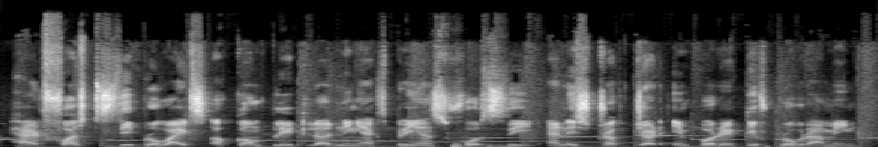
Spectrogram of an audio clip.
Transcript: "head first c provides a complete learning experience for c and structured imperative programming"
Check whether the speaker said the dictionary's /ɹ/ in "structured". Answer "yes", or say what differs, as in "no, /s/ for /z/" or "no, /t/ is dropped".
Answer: yes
